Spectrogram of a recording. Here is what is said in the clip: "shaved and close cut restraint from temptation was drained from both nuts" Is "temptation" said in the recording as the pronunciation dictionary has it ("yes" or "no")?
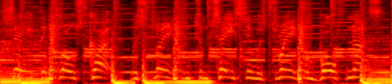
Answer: no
